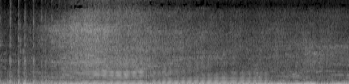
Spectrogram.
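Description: A motorcycle engine revs loudly nearby.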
